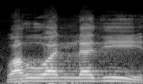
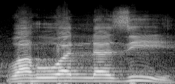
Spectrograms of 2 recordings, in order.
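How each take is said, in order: First: The consonant is a soft 'th' sound, as in 'this'. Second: The consonant is a buzzing 'z' sound. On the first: The speaker calls it right. "zal jangan zai" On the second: The speaker calls it wrong. "tak ambuh ... jadi zai"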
